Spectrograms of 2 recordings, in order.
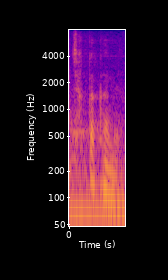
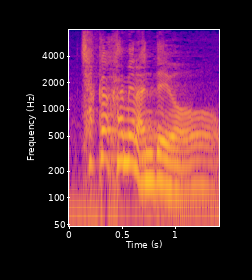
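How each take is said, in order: First: "착각하면" repeated low and hushed under the breath; soft echo. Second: "착각하면" stretched out slowly with weight; slow emphatic. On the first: Pastor quietly repeating "착각하면" to the congregation, hushed. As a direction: murmur "착각하면" quietly to yourself. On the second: Pastor warning the congregation, slow heavy stress on "착각하면". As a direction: lean hard on "착각하면", drawing it out. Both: Shown as a demonstration.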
